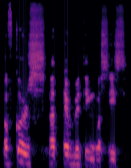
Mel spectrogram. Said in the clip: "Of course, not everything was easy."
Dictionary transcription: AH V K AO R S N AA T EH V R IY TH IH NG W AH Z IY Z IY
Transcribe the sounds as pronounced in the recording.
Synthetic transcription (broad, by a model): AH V K AO R S N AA T EH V R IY T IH NG W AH S IY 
